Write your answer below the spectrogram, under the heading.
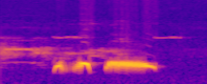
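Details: Decoy dove call meant to provoke wild doves: two short low coos followed by a long, throbbing, slightly falling coo, with a faint higher chirping bird in the background before it.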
